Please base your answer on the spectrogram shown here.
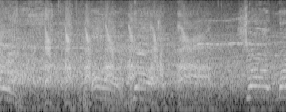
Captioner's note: Ted laughs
